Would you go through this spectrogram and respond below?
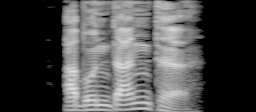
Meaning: inflection of abundant: 1. strong/mixed nominative/accusative feminine singular 2. strong nominative/accusative plural 3. weak nominative all-gender singular
- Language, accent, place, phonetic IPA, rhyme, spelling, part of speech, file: German, Germany, Berlin, [abʊnˈdantə], -antə, abundante, adjective, De-abundante.ogg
